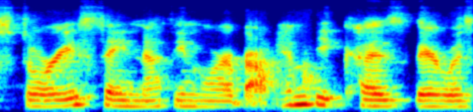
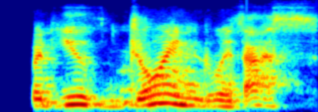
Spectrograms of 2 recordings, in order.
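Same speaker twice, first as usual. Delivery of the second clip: ordinary delivery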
